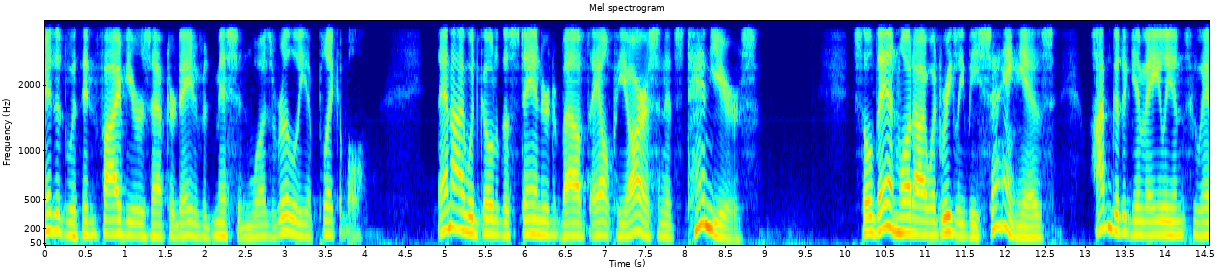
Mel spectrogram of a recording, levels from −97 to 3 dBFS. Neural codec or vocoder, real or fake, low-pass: codec, 16 kHz, 1 kbps, X-Codec, HuBERT features, trained on LibriSpeech; fake; 3.6 kHz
